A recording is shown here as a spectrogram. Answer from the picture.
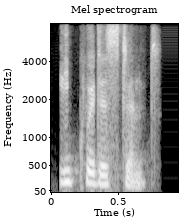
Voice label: "Equidistant", Indian

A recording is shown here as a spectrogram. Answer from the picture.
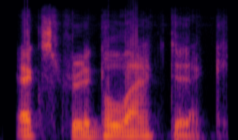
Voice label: "extragalactic", American

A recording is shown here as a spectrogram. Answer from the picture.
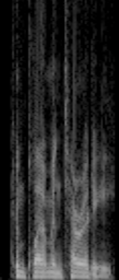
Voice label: "complementarity", American

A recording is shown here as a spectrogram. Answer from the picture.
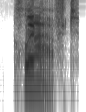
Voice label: "klepht", American

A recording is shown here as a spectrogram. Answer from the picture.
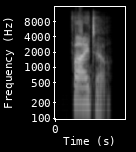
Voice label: "fighter", Indian

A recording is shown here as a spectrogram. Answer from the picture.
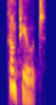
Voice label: "compute", Indian

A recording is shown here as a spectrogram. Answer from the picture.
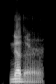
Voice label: "nether", American

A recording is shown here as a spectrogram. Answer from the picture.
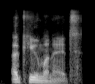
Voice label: "acuminate", British

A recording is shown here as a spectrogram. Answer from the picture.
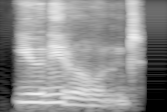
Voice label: "unironed", Indian

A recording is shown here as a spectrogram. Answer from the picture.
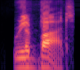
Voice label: "rebut", American

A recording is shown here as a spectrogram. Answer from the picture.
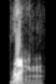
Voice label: "rang", British

